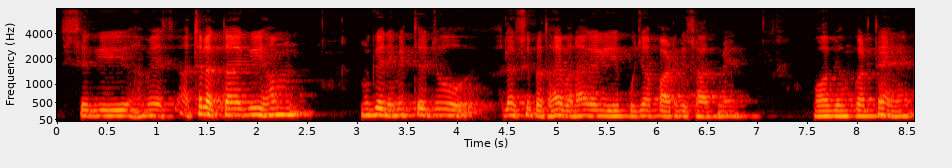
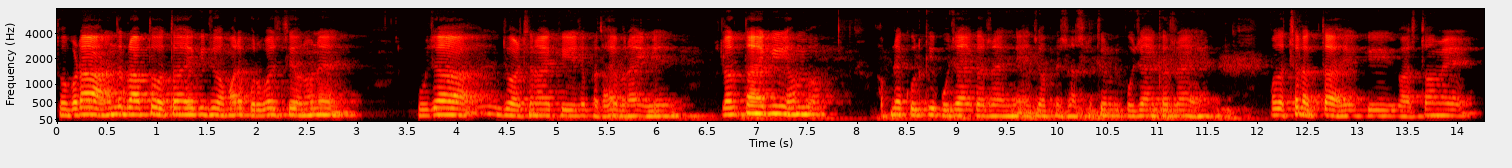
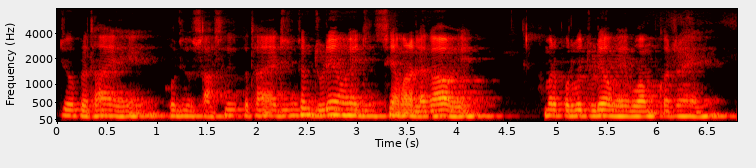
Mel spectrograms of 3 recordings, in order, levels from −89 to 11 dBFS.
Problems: low volume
